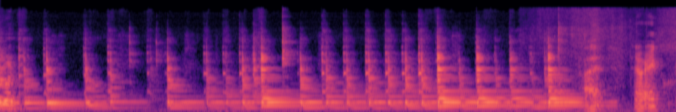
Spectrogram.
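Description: Đàn nguyệt (Vietnamese two-string moon lute) plucked in a quick melodic run of single notes, with a brief break about two and a half seconds in.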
